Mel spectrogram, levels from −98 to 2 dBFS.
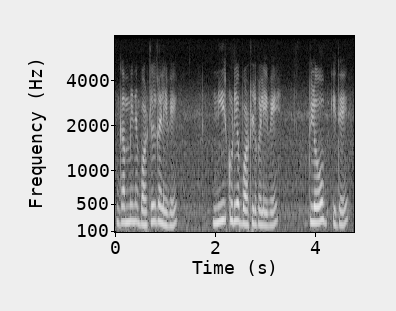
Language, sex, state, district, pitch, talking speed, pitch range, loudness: Kannada, female, Karnataka, Koppal, 230 Hz, 115 wpm, 205-245 Hz, -16 LUFS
